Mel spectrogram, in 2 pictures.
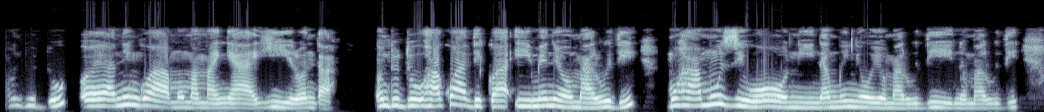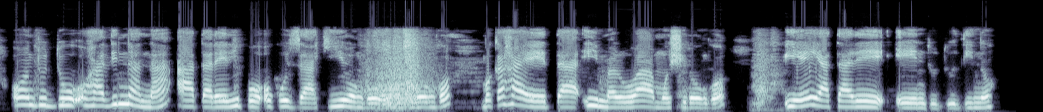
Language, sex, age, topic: Oshiwambo, female, 18-24, agriculture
